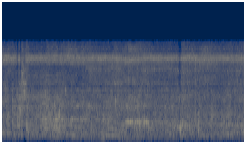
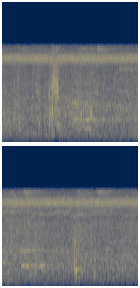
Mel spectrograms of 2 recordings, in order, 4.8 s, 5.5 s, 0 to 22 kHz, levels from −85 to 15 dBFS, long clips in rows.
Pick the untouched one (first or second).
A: second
